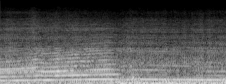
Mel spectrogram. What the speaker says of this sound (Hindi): जिक्सर का साउंड एक्रा पोवेक या योशिमुरा के साथ कमाल।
